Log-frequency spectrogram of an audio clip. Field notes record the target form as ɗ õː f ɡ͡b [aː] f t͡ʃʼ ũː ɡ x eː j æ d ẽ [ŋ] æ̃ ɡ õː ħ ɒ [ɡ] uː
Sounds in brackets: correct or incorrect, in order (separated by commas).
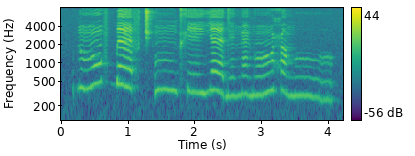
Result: incorrect, correct, incorrect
